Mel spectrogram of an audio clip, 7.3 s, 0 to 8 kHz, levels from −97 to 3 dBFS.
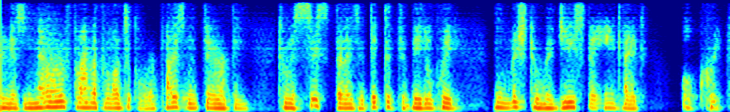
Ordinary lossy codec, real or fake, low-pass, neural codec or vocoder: MP3, 64 kbps; fake; 7.2 kHz; codec, 44.1 kHz, 0.9 kbps, DAC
